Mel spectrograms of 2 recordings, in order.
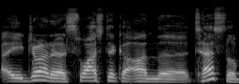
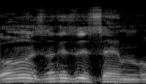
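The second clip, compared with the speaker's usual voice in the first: mock complaining French accent, lower pitch; 4 semitones lower, 4 dB quieter than usual. Mocking the other speaker's complaint about cars: mock complaining French accent. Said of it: "You sound like a complaining French".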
